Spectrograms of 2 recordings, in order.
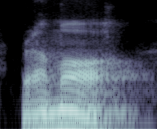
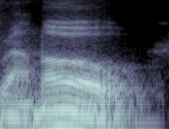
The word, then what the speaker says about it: Rama: pronounce that bengali but rama it's not rambo sometimes they both have no sense of hearing and they think it's ramo it's not rama it's a little different they said it pronounced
